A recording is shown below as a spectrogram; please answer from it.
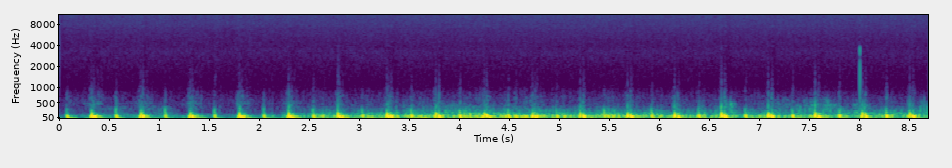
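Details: Normal, fast, thumping heartbeat of a male, heard through his own stethoscope right after coming home from a run.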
